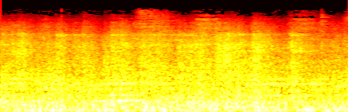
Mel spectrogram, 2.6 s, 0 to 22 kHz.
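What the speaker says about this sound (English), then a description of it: "1451 Romeo 71 ScotRail service to Glasgow Queen Street." A ScotRail train passes at Edinburgh with a steady, loud rumble of wheels and carriages that stays continuous and close throughout, with no voices.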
